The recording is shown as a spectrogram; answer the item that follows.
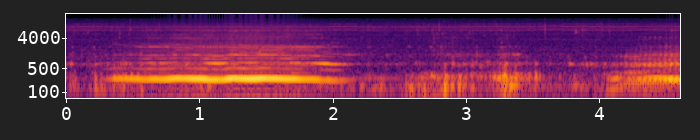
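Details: Underwater humpback whale in Tonga, 2015: a long, steady, horn-like moan lasting about two seconds with stacked harmonics, then soft knocks and crackles before a new tonal call rises at the end.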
